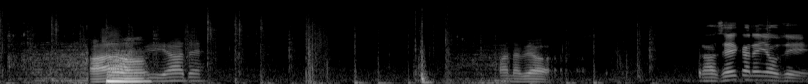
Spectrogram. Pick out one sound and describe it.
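Footsteps thud on the ground and on wooden floorboards.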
